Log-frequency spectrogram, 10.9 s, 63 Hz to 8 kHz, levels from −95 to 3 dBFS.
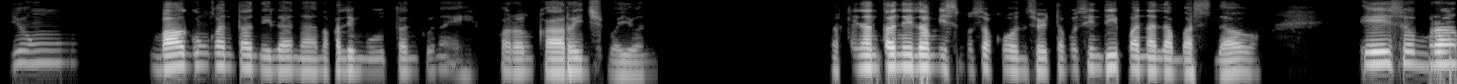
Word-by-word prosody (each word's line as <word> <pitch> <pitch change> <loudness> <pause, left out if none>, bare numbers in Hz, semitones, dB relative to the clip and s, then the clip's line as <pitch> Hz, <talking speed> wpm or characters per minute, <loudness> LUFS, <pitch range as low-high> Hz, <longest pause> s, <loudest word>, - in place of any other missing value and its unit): Yung 215 +1 -14 0.7
bagong 175 +3 +5
kanta 180 -2 -4
nila 145 0 -6
na, 140 -2 -9
nakalimutan 135 0 -9
ko 135 - -28
na, 155 - -23
eh, 120 -1 -26 0.2
parang 135 0 -8
Courage 135 0 +1
ba 115 - -12
'yon? 110 0 -11 1.4
Na 145 - -13
kinanta 165 +1 +5
nila 175 -1 +6
mismo 155 -2 -13
sa 165 - -2
concert, 140 -1 -7
tapos 150 +1 -14
hindi 165 0 -1
pa 160 -2 -2
nalabas 140 -3 -2
daw. 130 +1 -3 0.8
Eh, 200 +1 +6
sobrang 200 0 +2
150 Hz, 145 wpm, -23 LUFS, 135-175 Hz, 1.4 s, nila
